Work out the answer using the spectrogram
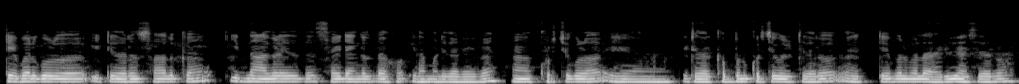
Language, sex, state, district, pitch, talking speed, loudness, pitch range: Kannada, male, Karnataka, Shimoga, 130 Hz, 60 wpm, -15 LUFS, 125-135 Hz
